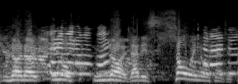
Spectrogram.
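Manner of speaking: emphatic objection, flustered; mock indignant refusal. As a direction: cut in as an offended student. Student refuses a second time.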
